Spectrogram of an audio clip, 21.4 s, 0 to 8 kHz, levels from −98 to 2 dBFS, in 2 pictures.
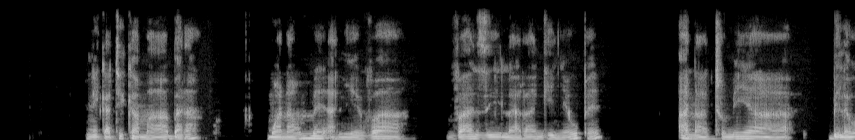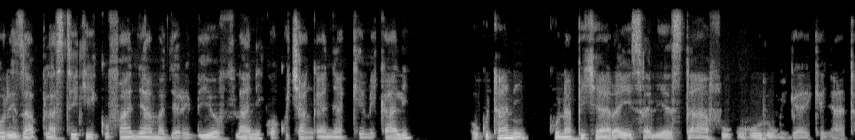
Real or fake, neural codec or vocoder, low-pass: real; none; 7.2 kHz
